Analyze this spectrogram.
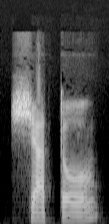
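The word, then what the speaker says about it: château: Por ejemplo, la C hs con la A se pronunciaría sha. Luego viene una T. E a u. ¿Cómo dijimos que se pronuncia e a u? O. Una o.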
